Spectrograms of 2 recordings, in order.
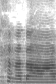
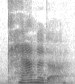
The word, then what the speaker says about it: Canada: มา Canada can แา ไม่ ใช่ แคนาดา นะ การ ที่ เรา ออก ภาษา ไทย เยอะ เกิน ไป มัน ทำ ให้ เรา อ่ะ stress ผิด ตำแหน่ง นะ คะ Canada Canada แต่ เวลา ที่ เปลี่ยน เป็น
